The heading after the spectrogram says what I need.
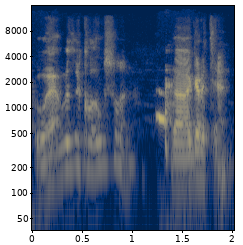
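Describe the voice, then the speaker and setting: A young man playing a tabletop game in a studio room, joking and theatrical, with a husky voice. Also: high voice, animated, fast talker, pushed and bright. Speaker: player.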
